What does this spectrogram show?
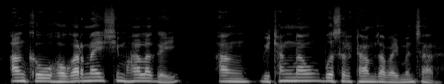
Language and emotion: Bodo, neutral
